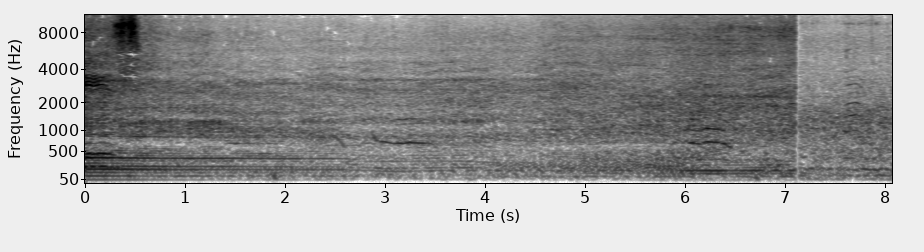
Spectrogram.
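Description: Motorcycles ride past with humming engines.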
